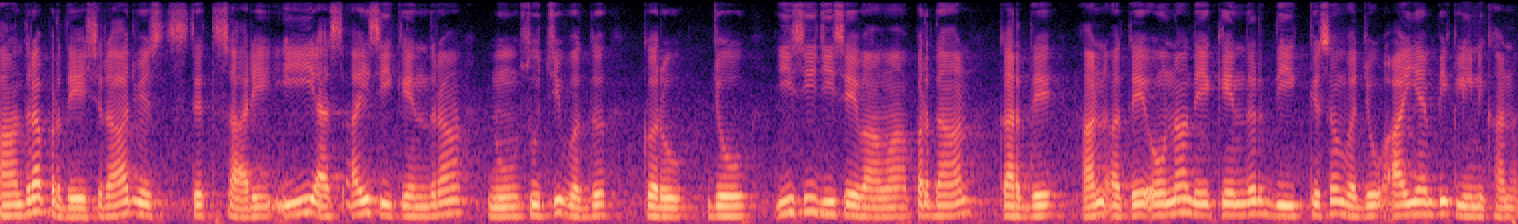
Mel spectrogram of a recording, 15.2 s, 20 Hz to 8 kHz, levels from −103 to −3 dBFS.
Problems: none marked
